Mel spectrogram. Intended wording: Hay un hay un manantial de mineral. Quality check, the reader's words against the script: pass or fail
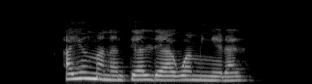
fail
